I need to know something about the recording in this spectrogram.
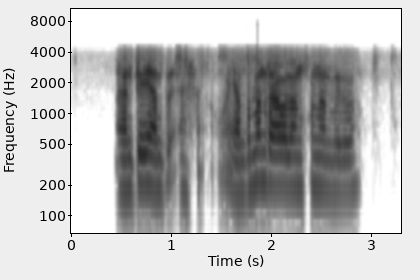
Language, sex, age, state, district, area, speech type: Telugu, male, 30-45, Andhra Pradesh, Vizianagaram, rural, conversation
